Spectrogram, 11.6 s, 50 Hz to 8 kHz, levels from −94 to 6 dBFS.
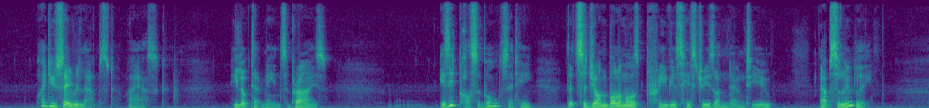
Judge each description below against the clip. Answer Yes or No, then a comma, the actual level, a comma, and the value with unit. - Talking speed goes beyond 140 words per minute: Yes, average, 150 wpm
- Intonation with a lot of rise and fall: Yes, wide, 7.3 semitones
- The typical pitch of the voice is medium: No, low, 105 Hz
